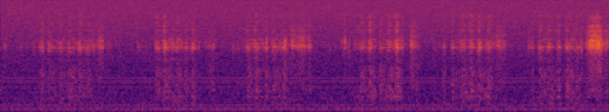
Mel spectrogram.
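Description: A mechanical pencil scratches dots and lines onto a paper grid notebook on a desk. Short, bright pencil-on-paper strokes come in about six separate bursts over a low, steady background hum.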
